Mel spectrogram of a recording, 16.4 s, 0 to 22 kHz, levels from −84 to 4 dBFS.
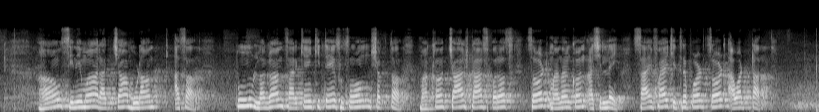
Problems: none marked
